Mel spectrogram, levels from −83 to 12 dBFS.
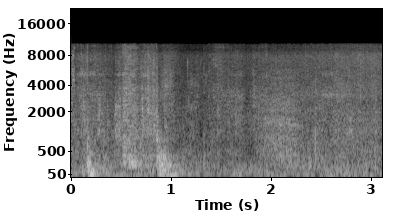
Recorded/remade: recorded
